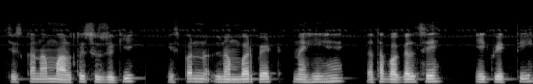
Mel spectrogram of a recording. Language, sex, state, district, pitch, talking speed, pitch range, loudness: Hindi, male, Jharkhand, Jamtara, 125 Hz, 170 wpm, 120-135 Hz, -21 LUFS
